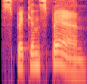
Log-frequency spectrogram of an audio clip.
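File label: "spick and span", British English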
